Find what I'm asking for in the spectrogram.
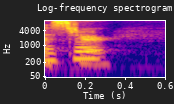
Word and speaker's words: Rochester: Am I saying that right? – Rochester. Rochester. Yeah. – But if you say it like slow, it doesn't sound right at all.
